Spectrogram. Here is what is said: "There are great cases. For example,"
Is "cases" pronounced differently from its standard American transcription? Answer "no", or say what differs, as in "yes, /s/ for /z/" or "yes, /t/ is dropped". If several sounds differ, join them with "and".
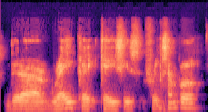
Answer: yes, /s/ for /z/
